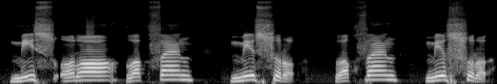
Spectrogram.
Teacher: صاد کو موٹا کریں گے، را کو موٹا کریں گے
